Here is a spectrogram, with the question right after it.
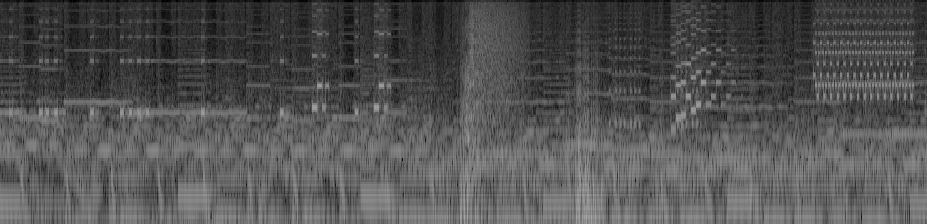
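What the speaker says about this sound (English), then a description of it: "Lan, you got a phone call." A phone rings in a video game: an electronic ringtone arrives as a bright, rapid trilling burst near the end, over busy game music and sound effects.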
